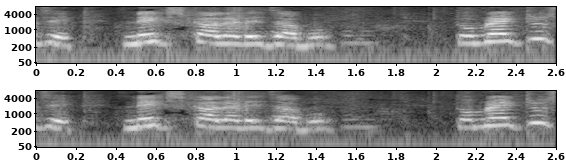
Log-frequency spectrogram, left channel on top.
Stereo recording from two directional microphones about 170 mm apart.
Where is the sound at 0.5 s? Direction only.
20° right (ahead or behind).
